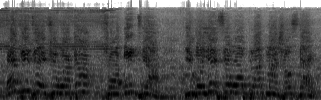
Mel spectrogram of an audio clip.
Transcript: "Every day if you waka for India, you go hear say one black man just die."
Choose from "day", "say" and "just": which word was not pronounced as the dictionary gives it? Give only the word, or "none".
just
